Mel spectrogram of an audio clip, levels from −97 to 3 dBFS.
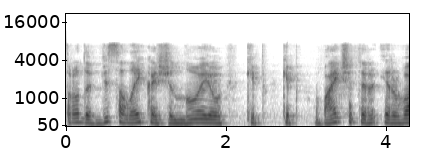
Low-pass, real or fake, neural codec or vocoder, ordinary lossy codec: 7.2 kHz; fake; codec, 16 kHz, 16 kbps, FreqCodec, larger model; AAC, 48 kbps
